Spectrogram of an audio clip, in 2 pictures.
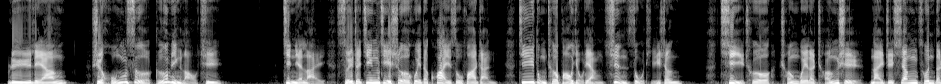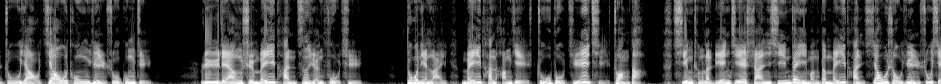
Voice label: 男 汽车; 吕梁; 国语男声配音

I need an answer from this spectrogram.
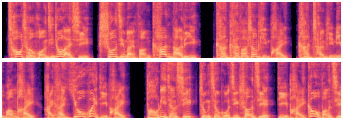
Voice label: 男 促销 活力激情; 保利看房节

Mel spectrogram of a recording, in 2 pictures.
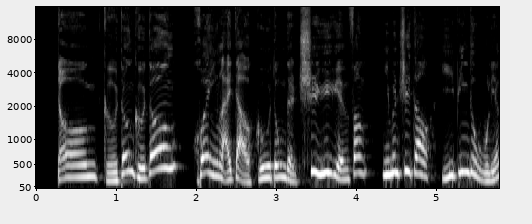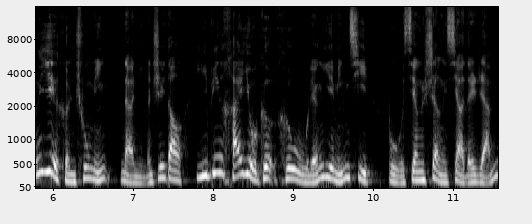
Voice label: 男,MG; 咚咕

